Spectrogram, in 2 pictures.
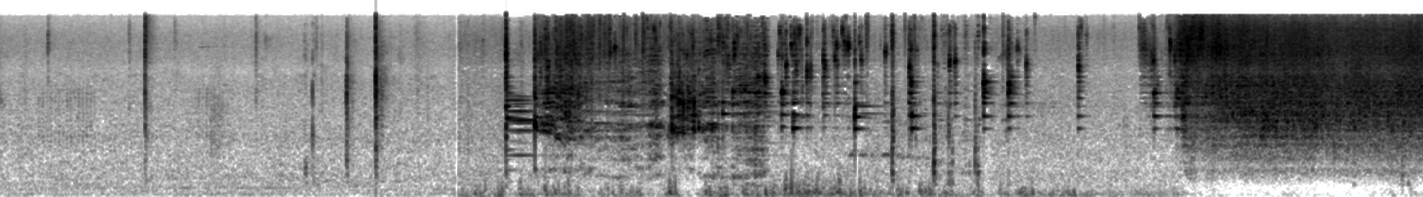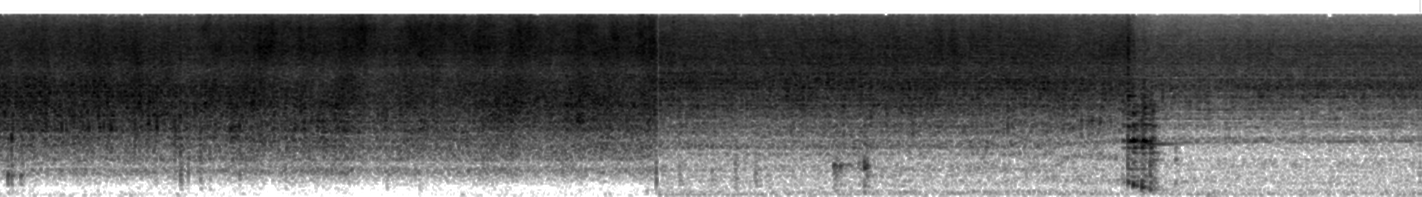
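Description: Raw chicken legs frying in oil in a wok: irregular spitting and crackling, then a steady loud sizzle. Near the end a brief metal clank as the wok is covered with its lid, and the sizzle goes on a little quieter.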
